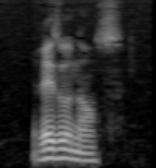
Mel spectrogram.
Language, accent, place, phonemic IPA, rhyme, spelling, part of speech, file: French, France, Lyon, /ʁe.zɔ.nɑ̃s/, -ɑ̃s, résonance, noun, LL-Q150 (fra)-résonance.wav
- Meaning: resonance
